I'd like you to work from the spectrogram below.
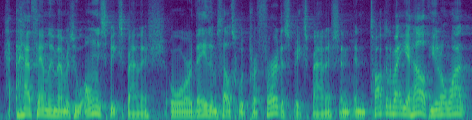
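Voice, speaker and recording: A man hosting live talk radio in a casual, halting way, often repeating words. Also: mid-range voice, expressive. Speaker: radio host. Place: radio studio.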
